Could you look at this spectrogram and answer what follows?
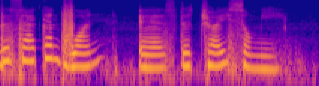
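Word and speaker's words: trisomy: second one is the triom the correct pronunciation for this is TR so me involves the presence of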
